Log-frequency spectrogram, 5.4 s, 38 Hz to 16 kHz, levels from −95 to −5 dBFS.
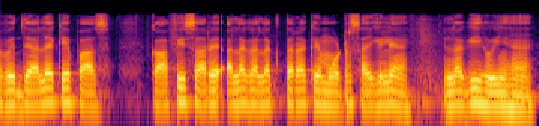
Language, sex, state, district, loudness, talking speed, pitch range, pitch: Hindi, male, Jharkhand, Garhwa, -16 LUFS, 155 wpm, 100-110 Hz, 105 Hz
